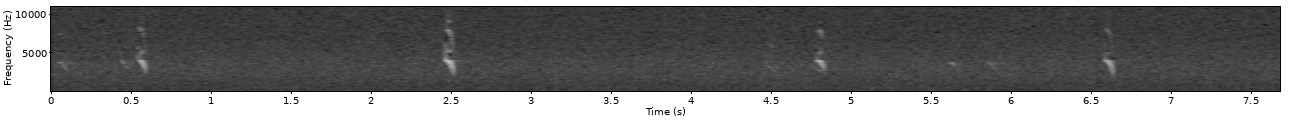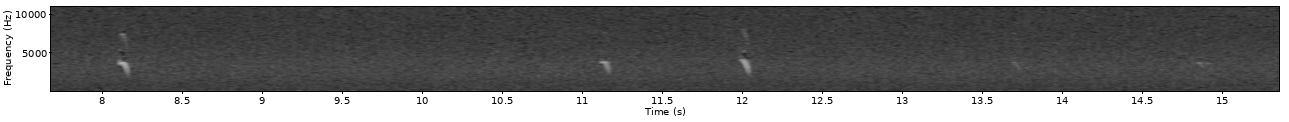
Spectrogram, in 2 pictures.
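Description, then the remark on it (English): A wild female bird gives short, high-pitched circling calls as it comes down and looks at captive birds, repeated every second or two, over a steady low rumbling hiss. No one speaks. “Circling calls of that wild female.”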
